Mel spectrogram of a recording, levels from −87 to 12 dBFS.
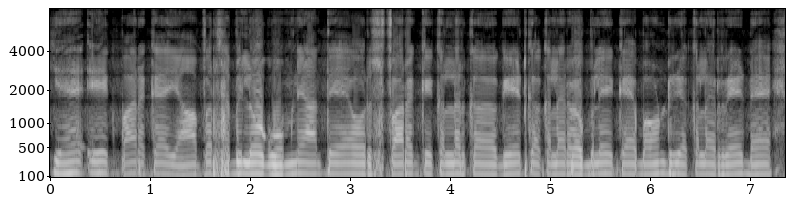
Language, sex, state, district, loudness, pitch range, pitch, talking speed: Hindi, male, Rajasthan, Bikaner, -17 LUFS, 125-130 Hz, 130 Hz, 220 wpm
